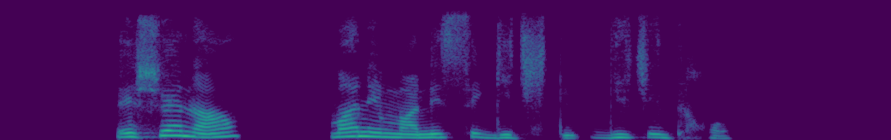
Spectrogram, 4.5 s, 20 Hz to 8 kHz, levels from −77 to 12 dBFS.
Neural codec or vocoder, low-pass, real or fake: codec, 16 kHz, 2 kbps, X-Codec, HuBERT features, trained on general audio; 7.2 kHz; fake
